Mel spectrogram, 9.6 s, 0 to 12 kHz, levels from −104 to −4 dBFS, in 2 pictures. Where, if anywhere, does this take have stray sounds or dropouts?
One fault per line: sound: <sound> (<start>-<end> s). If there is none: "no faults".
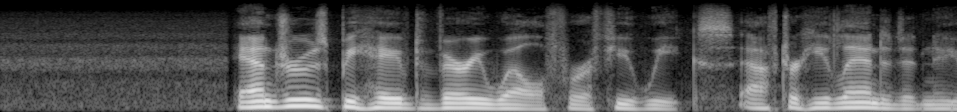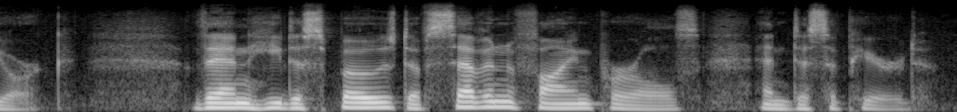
no faults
